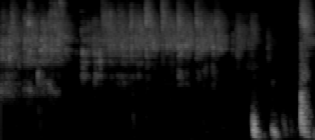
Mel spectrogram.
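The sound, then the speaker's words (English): Dice rolled for fire damage during a tabletop role-playing game rattle steadily in a cupped hand or cup for about two seconds, then clatter out with a few sharp, bouncing clacks as they land and settle. No one speaks. “Do you need more dice? Nope, I got exactly enough.”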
